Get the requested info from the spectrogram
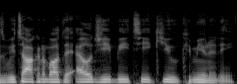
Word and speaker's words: LGBTQ: Well, I mean, this focusing on the actual issue that his comments actually offended the LBGTQ yep, exactly. if did I say that right? – LGBTQ. LGBTQ. Yeah.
